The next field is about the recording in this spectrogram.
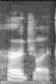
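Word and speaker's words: Herglic: believe it is pronounced Herjlik.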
